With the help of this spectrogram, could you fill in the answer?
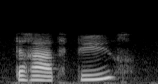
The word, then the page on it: d'r Rabbür: Bas-Rhin; Herrlisheim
